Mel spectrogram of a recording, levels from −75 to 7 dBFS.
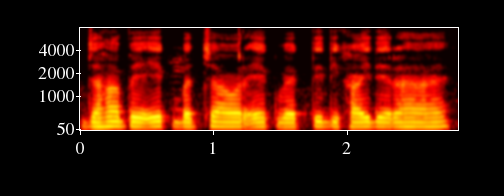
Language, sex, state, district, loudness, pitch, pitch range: Hindi, male, Jharkhand, Garhwa, -17 LUFS, 130 Hz, 130-135 Hz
